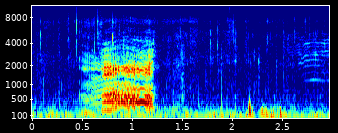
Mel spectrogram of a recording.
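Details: A single sheep gives one loud, strained bleat lasting about half a second, rich in harmonics, followed by faint low thumps and quiet background noise.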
